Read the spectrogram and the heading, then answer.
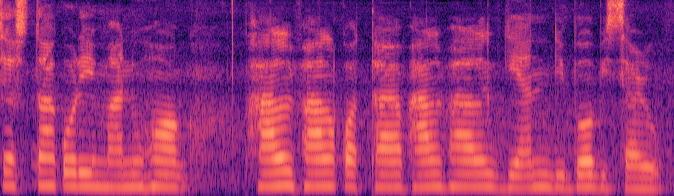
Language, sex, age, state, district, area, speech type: Assamese, female, 45-60, Assam, Nagaon, rural, spontaneous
